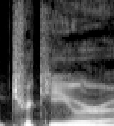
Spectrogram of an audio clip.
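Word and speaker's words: trichiura: us talk about it trichyura which i spent a long time on that episode pronouncing right practicing right right finally tricky tricky euro that's right tricky tricurus anyway sure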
